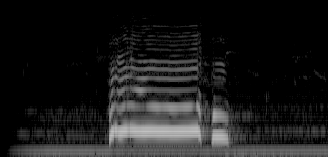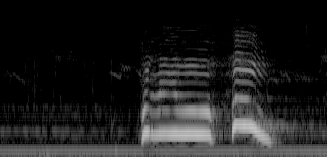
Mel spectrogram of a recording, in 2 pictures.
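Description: A voice gives two wordless alpine calls. Each is a steady held note of about a second followed by a short note that falls away, the second call a little lower than the first. A faint steady low hum runs underneath.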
